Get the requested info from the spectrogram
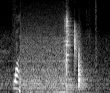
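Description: Two quick, sharp clicks of snooker equipment at the table, after a brief snatch of a voice.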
